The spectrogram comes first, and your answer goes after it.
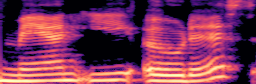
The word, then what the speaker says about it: Maneotis: and answer those uh so my last name is pronounced man e Otis and I just provide that because I know that that is a little bit of a tricky one so if that helps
